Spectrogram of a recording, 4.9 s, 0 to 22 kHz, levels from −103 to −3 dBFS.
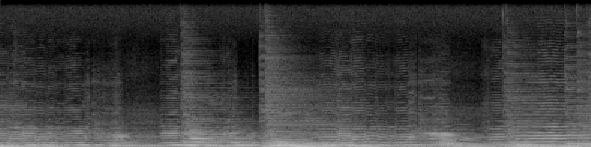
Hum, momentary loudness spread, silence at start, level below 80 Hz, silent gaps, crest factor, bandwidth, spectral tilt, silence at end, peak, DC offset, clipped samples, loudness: none; 7 LU; 0 s; -48 dBFS; none; 16 dB; over 20 kHz; -6 dB/octave; 0 s; -20 dBFS; under 0.1%; under 0.1%; -36 LUFS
